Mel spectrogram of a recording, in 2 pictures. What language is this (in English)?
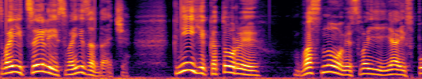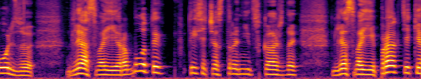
Russian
